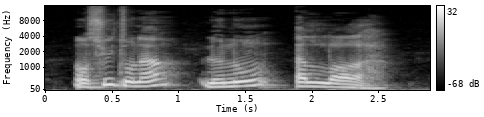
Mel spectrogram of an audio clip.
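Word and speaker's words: الله: Ensuite, on a le nom Allah. Alors, pour commencer, on a ceif qu'on ne prononce pas parce qu'on fait la liaison et on passe directement au lem.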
